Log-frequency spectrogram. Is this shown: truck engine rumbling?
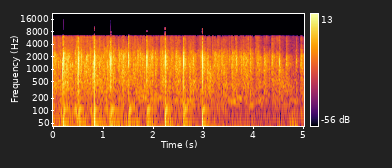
no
